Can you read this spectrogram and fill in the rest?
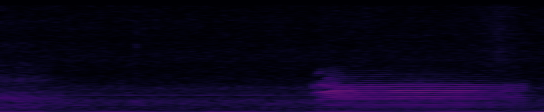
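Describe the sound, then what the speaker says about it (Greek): A sheep in the video game Minecraft gives a single nasal, wavering bleat over a quiet low background hum, soft and brief. "κάνει ένα πρόβατο ήχος και μου σπάει τα νεύρα"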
